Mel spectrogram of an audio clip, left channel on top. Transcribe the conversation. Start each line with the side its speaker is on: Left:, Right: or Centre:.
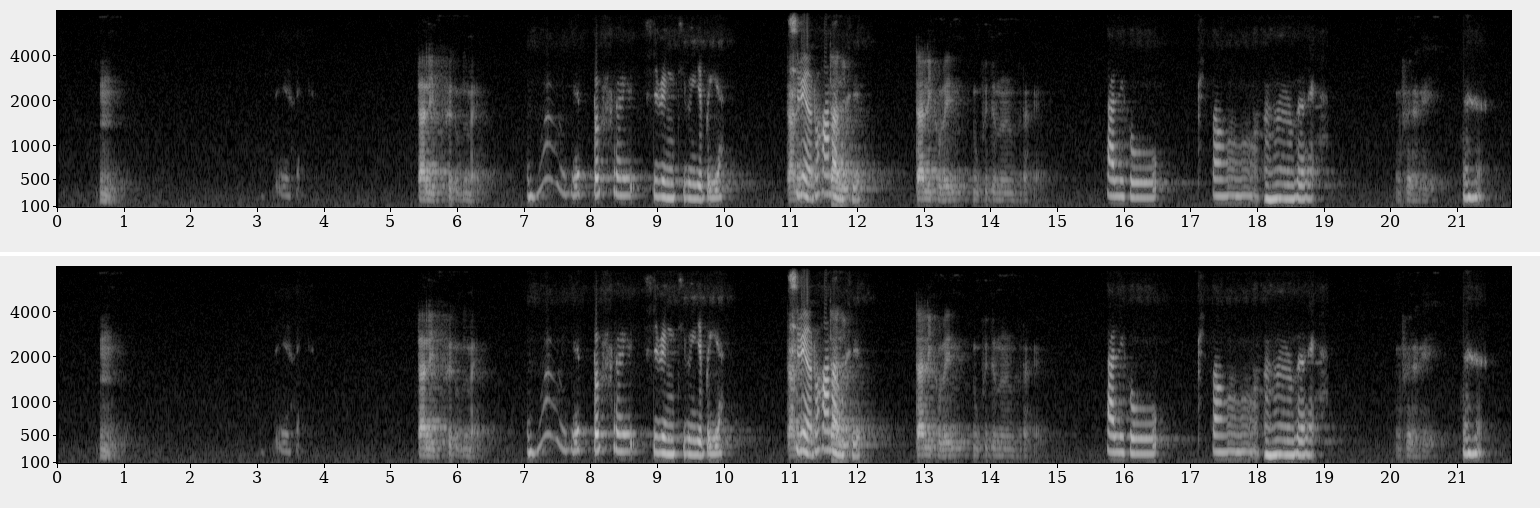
Left: ओम
Right: देहाय
Left: दालि फुफेरनो मोनबाय?
Right: ओमहो आं जेबो फुफेराखै सिबिं थिबिं जेबो गैया।
Left: दालि
Right: सिबिङाथ' हानांगौसो।
Left: दालि दालिखौलाय नुफेरदोंमोन नुफेराखै?
Right: दालिखौ बिफां ओहो नुफेराखै।
Left: नुफेराखै।
Right: ओहो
